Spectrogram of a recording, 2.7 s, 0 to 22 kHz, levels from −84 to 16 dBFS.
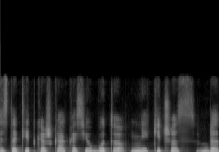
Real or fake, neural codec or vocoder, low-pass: fake; codec, 24 kHz, 1.2 kbps, DualCodec; 10.8 kHz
